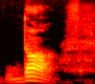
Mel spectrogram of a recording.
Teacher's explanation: द का उच्चारण स्थान दंत है और आप लोग ये भी जानिए कि इसको हम द को हम दंत वर्ण भी कहते हैं, दंत वर्ण भी कहा जाता है।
